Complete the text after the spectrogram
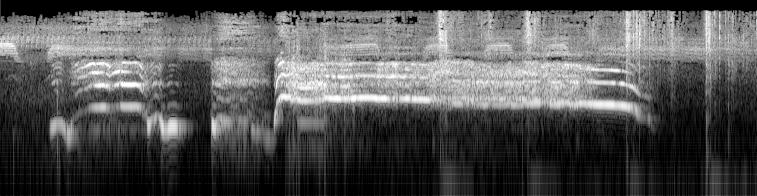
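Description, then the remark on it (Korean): A boy wails and sobs loudly, with short broken cries followed by one long, sustained anguished howl that trails off, then a few ragged gasps, as an older brother cries after being beaten. “등 뒤에서 울음소리가 터져나왔다. 온몸을 쥐어짜는 듯한 오열이었다.”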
